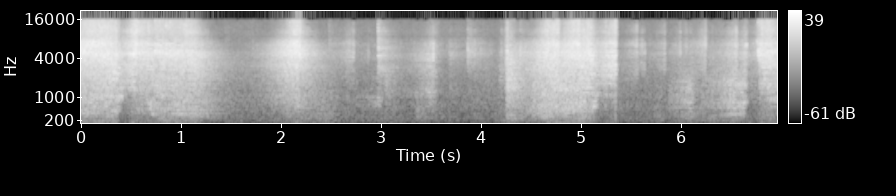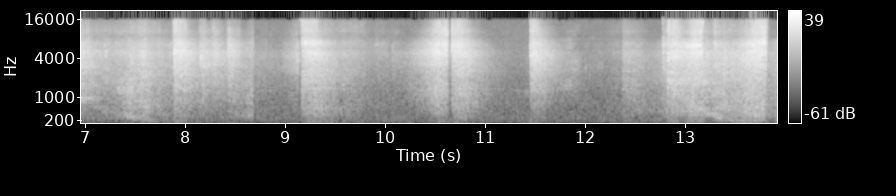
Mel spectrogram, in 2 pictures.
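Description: Adhesive tape being pulled off the roll and torn, strip after strip: a loud, rasping rip about every second or so.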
